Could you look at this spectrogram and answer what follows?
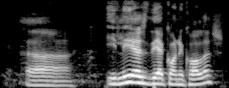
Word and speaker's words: Ilias Diakonikolas: Inevitably, there is going to be a Greek guy, Ilias Diakonikolas, this is how you pronounce it, assistant professor in computer science with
